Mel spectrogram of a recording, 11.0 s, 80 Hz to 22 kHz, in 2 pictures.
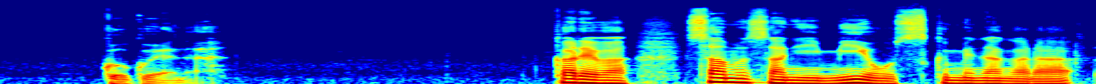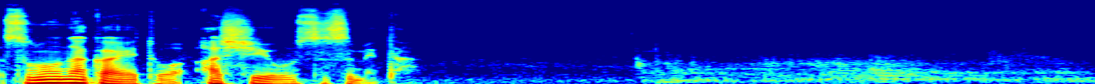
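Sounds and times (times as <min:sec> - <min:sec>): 
speech: 0:00.5 - 0:01.2, 0:02.8 - 0:07.6
automatic sliding door opening at the main entrance of a lodging building: 0:08.6 - 0:10.9.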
